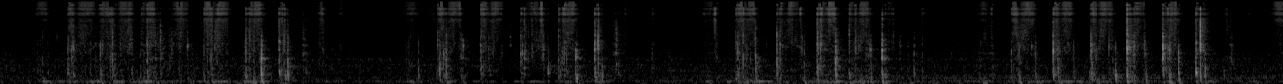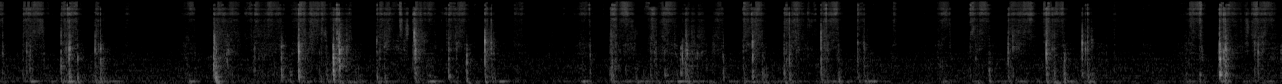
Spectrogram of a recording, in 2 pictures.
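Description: A deck of tarot cards is shuffled close up by hand, with repeated soft riffling and slapping bursts in an uneven rhythm that continues throughout, quiet and alone.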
